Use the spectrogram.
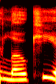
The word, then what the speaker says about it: lowkey: You say, "It was pretty lowkey actually." Go ahead and say it out loud. Notice how the stress falls heavily on the word low.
